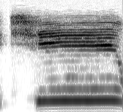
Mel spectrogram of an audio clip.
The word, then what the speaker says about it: Quay: Now, Key is spelled in the French way. It's Quay, because I was saying Quay Wardlaw House. And somebody laughed at me on my tour and they said, it's the Key Wardlaw House.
